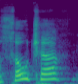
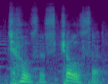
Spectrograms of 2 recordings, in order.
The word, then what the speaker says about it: Chouza: Bueno, así pasaba Soucha, como dijimos, economista, docente de la UBA, de la Universidad de Avellaneda, director de la consultora Sarandí. Chousa. Y vamos, Chousa, no sé ni leer. Así se pronuncia, Chousa.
